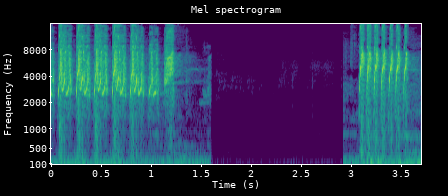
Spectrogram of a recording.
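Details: Javan myna, locally called flamboyan, giving a rapid chattering call used as a lure to get other birds singing: about seven harsh, buzzy notes in quick succession, a short silence, then another fast burst of similar notes.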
